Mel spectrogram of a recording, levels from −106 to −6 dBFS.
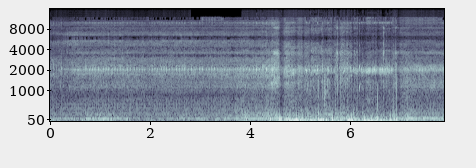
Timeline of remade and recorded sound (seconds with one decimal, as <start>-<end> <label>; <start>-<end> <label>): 0.0-0.4 recorded; 0.4-5.1 remade; 5.1-6.3 recorded; 6.3-7.9 remade

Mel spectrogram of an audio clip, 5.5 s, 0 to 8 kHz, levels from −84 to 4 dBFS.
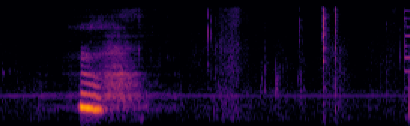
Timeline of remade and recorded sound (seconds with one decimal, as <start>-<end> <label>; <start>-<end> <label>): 0.0-0.5 recorded; 0.5-2.4 remade; 2.4-5.5 recorded

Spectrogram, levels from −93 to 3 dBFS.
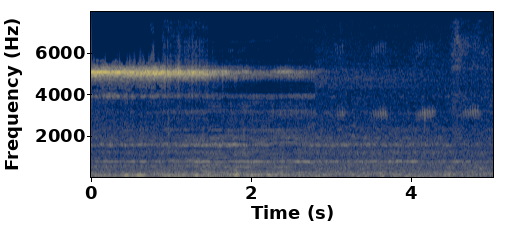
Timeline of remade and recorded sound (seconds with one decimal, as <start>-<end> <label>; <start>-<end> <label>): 0.0-0.9 recorded; 0.9-2.8 remade; 2.8-5.0 recorded

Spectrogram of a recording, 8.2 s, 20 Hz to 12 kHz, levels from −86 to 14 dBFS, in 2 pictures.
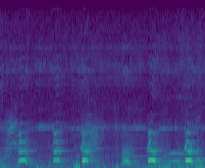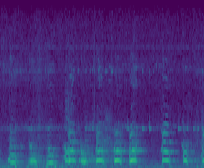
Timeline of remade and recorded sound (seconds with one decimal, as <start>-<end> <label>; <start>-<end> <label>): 0.0-0.4 recorded; 0.4-3.4 remade; 3.4-4.5 recorded; 4.5-5.4 remade; 5.4-8.2 recorded

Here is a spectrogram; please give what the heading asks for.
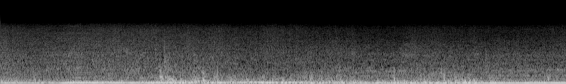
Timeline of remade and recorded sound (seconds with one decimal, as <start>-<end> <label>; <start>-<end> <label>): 0.0-0.4 recorded; 0.4-1.0 remade; 1.0-5.7 recorded

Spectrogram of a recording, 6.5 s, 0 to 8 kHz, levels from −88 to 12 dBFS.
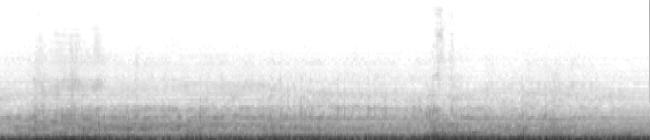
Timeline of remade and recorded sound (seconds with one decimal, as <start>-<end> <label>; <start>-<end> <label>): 0.0-6.5 remade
